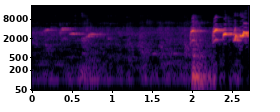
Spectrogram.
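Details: Sooty-headed bulbul giving a loud luring call: a few faint whistled notes early, then after a low thump, bright rising and falling whistled phrases grow louder toward the end.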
